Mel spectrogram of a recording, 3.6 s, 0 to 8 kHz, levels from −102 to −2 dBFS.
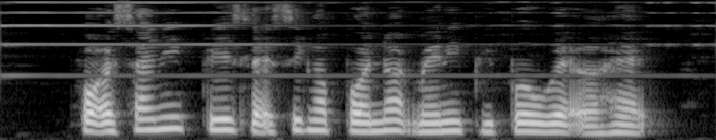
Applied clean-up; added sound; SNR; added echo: classical method log-MMSE.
